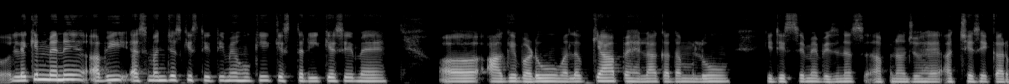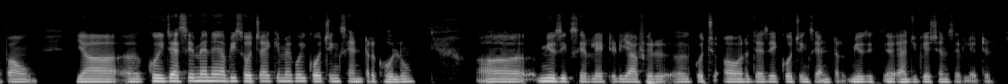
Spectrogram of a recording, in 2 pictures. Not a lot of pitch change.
No: average, 3.2 semitones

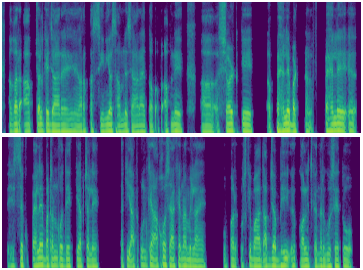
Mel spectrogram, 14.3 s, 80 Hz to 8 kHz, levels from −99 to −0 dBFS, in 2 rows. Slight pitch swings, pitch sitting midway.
No: narrow, 1.4 semitones; low, 110 Hz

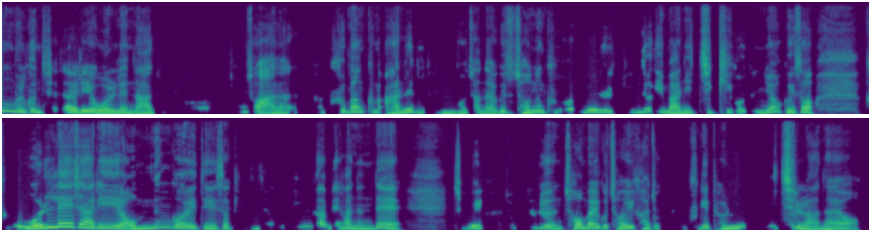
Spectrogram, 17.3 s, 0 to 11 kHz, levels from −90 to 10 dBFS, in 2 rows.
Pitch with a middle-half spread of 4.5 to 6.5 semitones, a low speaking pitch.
No: wide, 5.5 semitones; high, 200 Hz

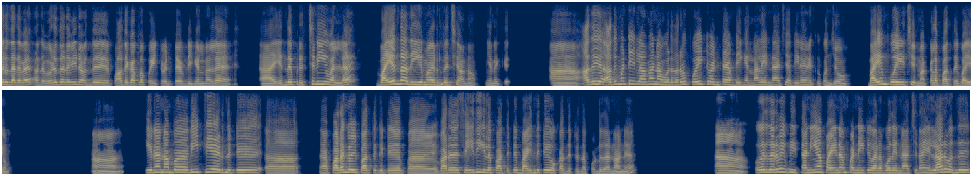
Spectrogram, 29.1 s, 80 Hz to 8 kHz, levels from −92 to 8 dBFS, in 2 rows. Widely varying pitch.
No: average, 3.6 semitones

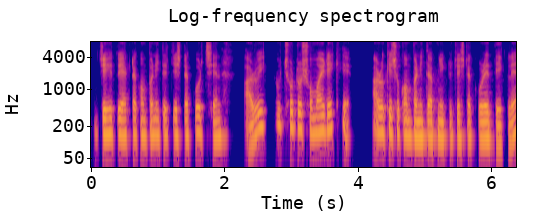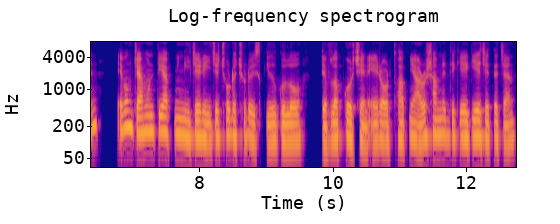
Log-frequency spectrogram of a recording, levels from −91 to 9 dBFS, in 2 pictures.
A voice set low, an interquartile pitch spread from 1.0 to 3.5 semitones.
Yes: low, 125 Hz; average, 3.2 semitones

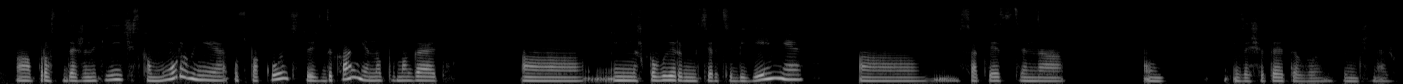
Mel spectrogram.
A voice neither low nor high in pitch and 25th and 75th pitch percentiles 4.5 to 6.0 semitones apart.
No: medium, 175 Hz; average, 3.3 semitones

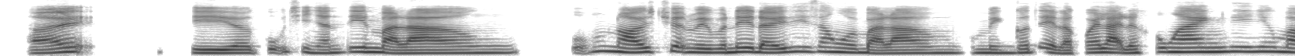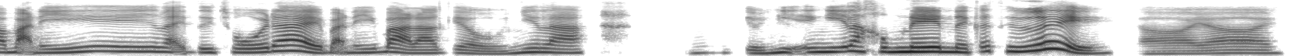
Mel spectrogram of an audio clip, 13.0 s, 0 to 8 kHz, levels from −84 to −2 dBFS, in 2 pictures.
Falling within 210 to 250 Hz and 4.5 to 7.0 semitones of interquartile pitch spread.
No: high, 200 Hz; average, 5.1 semitones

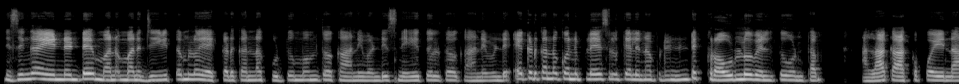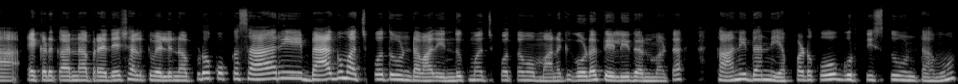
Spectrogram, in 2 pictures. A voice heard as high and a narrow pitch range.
No: high, 200 Hz; average, 3.3 semitones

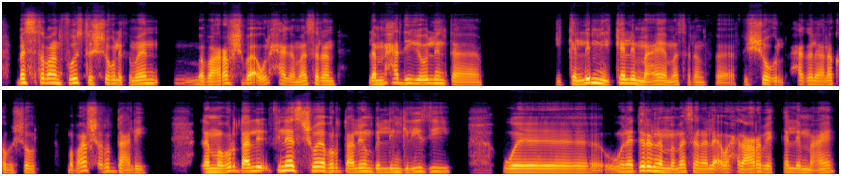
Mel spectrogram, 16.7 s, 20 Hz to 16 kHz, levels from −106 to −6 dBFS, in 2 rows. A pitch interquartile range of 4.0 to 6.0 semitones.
No: average, 3.5 semitones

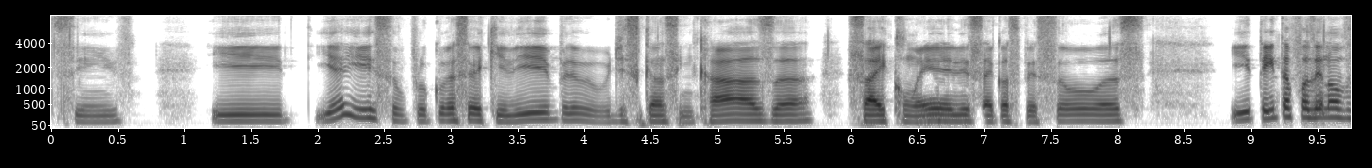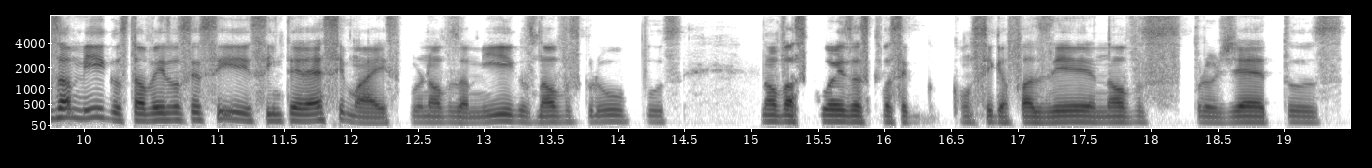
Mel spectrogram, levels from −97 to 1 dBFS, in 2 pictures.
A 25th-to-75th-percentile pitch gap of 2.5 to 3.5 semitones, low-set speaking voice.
Yes: average, 3.2 semitones; low, 120 Hz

